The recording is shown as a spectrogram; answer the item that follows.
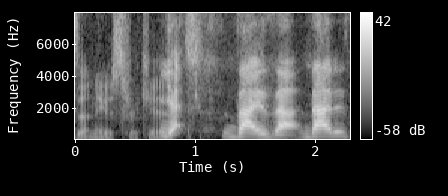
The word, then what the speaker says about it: Xyza: bottom here is a news for kids yes zaisa that is how you pronounce it too am i saying it right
